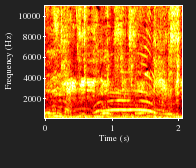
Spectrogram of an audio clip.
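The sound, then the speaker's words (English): A large crowd cheers loudly and steadily as Vivek Ramaswamy raps on stage at the Iowa State Fair, with rising whoops and shouts cutting through the dense roar of voices for the whole stretch. “And the crowd seems to be into it.”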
